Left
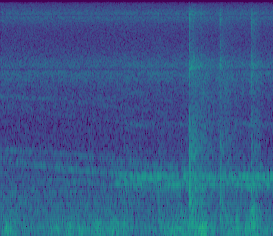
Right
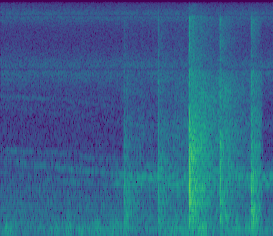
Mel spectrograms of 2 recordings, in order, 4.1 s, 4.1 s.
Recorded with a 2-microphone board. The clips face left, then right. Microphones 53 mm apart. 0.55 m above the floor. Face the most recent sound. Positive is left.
turn(degrees=-55)  # may be behind; listen again after turning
